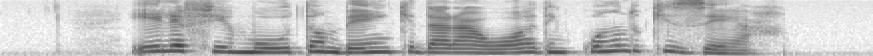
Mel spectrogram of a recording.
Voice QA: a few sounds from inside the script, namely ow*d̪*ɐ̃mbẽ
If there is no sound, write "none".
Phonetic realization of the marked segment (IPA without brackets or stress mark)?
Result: t̪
